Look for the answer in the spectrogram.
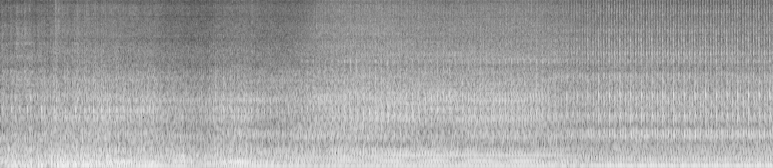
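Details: Leyland diesel tractor idling in neutral after a fuel filter change and bleeding air from the fuel system: steady low diesel clatter ticking over evenly, no misses or hunting; normal idle with fuel supply restored.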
